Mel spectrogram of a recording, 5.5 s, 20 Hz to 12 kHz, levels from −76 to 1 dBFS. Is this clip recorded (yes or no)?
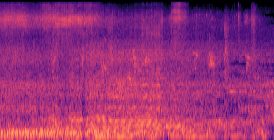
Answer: yes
